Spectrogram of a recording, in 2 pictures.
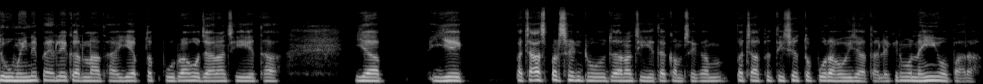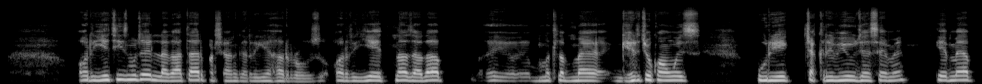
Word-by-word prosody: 2 180 -2 +5
महीने 175 +2 +4
पहले 185 -1 0
करना 170 -2 0
था, 165 +1 -7
ये 165 +2 -1
अब 170 - -2
तक 180 -1 -5
पूरा 175 0 -1
हो 175 0 0
जाना 165 0 -1
चाहिए 165 0 -3
था 160 -1 -4 0.8
या 170 -1 +4 0.6
ये 170 +1 +3 0.6
50% 190 0 +2
हो 170 -1 -2
जाना 170 -1 +1
चाहिए 160 -1 -4
था 170 - 0
कम 160 - -5
से 165 - -6
कम। 160 0 -5 0.2
50% 175 0 -3
तो - - -1
पूरा 175 +1 0
हो 160 0 -1
ही 160 - -1
जाता 150 -1 -5
लेकिन 155 +4 -8
वो 175 - 0
नहीं 170 +2 +3
हो 165 - 0
पा 155 - -7
रहा। 145 -1 -12 0.9
और 195 -1 +1
ये 200 +2 +5
चीज़ 220 +1 +3
मुझे 225 +1 +5
लगातार 180 +1 +3
परेशान 165 -3 -4
कर 155 -1 -8
रही 160 0 -5
है 165 - -2
हर 165 -2 -1
रोज़ 140 +2 -9 0.2
और 170 -2 -1
ये 180 +3 +2
इतना 180 +3 +1
ज़्यादा 175 +3 +4
अ, 195 - +4 1.0
मतलब 175 -1 -1
मैं 175 -1 +3 0.2
घिर 165 +5 +3
चुका 200 0 +4
हूँ 190 0 +4
इस 185 - +2 0.6
पूरी 185 -1 +5
एक 185 - 0 0.2
चक्रव्यूह 185 +1 +3
जैसे 180 +1 +2
में 185 +3 -1 0.3
कि 205 - +1
अब 190 - -1
मैं 200 +1 +4
175 Hz, 200 wpm, -23 LUFS, 165-185 Hz, 1.0 s, 2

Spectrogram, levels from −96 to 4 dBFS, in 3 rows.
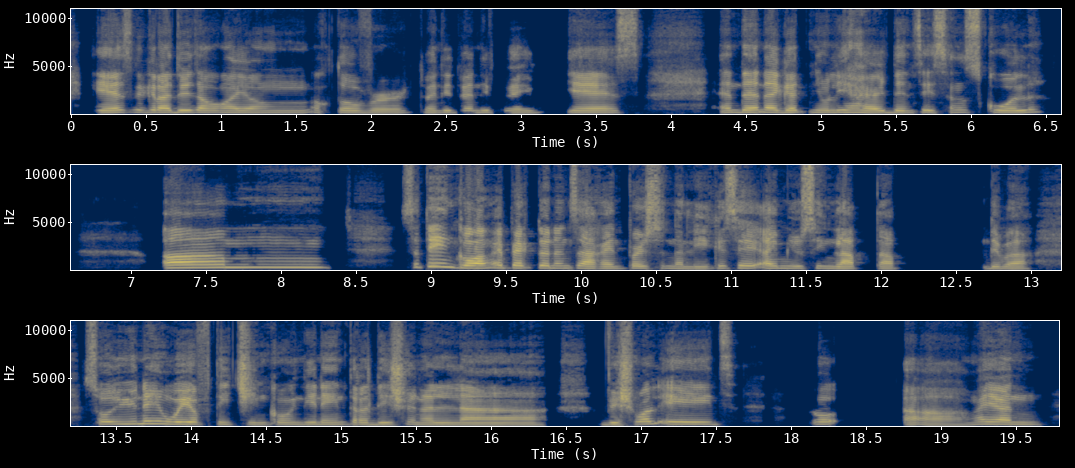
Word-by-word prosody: Yes, 215 +2 +3
ga-graduate 220 -1 +1
ako 215 -1 -3
ngayong 200 0 -6
October, 190 -4 -6
2025. 200 -1 -7 0.2
Yes. 200 -1 +1 0.5
And 220 0 -5
then 225 +1 +4
I 230 - +7
got 220 0 0
newly 220 +1 -4
hired 200 -2 0
din 195 - -2
sa 210 - -2
isang 225 +4 -3
school, 210 0 -1 0.9
um, 310 +1 +4 0.5
sa 340 - -6
tingin 375 -1 +5
ko 275 - +1
ang 240 - +6
epekto 260 -1 +3
nun 245 +1 -3
sa'kin 210 -3 +2
personally 215 -4 -2
kasi, 230 +4 0
I'm 230 -1 0
using 215 0 0
laptop, 195 -1 0 0.6
'di 200 - -5
ba? 185 0 -1 0.3
So, 245 - 0
yun 260 +2 -2
na 285 - +3
yung 260 - -3
way 230 - +8
of 225 - -10
teaching 205 -2 0
ko 210 -1 -6
hindi 210 0 -4
na 215 - 0
yung 220 +1 -11
traditional 200 0 0 0.2
na 185 -1 +4 0.9
visual 245 +7 +3
aids, 225 -2 +1 0.5
o - - -2
oo, 175 -3 -7 0.2
ngayon 225 -3 +2
215 Hz, 150 wpm, -24 LUFS, 200-235 Hz, 0.9 s, way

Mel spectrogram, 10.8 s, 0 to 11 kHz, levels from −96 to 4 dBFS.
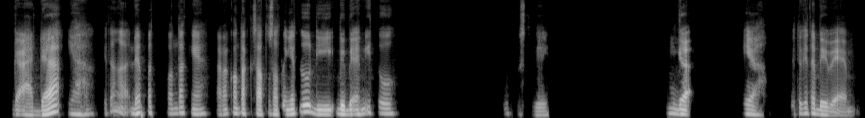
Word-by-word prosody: nggak - - +1 0.2
ada, 120 +6 +8 0.2
ya, 120 0 -4
kita 135 - -10
nggak - - -4
dapet 155 +2 +1
kontaknya 135 -2 -3 0.2
karena 120 +2 -4
kontak 140 -2 +1
satu-satunya, 120 +1 +2
tuh, 185 +3 +5
di 120 -2 +3
BBM 125 0 +3
itu. 140 -3 -4 1.3
Usti. 110 -6 -11 1.5
Enggak, 130 -4 +3 0.7
ya, 120 -5 0 0.4
itu - - -17
kita 145 +1 -1
BBM. 100 -5 -1
125 Hz, 110 wpm, -27 LUFS, 115-140 Hz, 1.5 s, ada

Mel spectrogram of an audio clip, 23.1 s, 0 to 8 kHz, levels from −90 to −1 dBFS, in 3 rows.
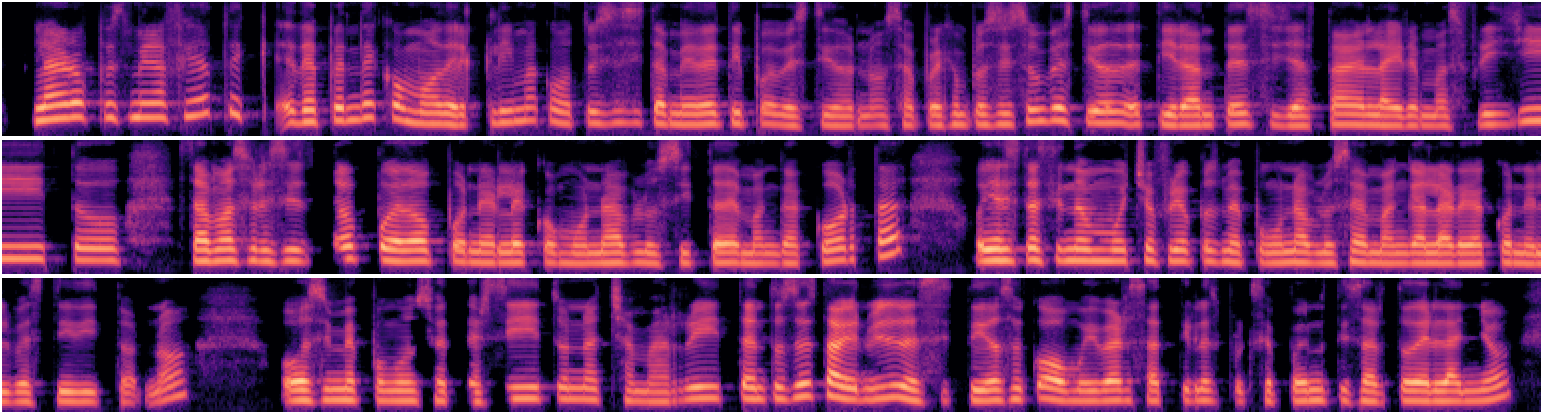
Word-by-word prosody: Claro, 290 +4 +5
pues 300 -1 -6
mira, 305 0 +1
fíjate 355 +4 -5
que - - -5
depende 255 +6 +1
como 220 -9 0
del 180 -2 +2
clima, 220 +6 -4
como 220 -5 -4
tú 210 - -5
dices, 210 +1 -7
y 210 - -11
también 190 -2 +1
del 195 0 +1
tipo 200 0 -5
de 190 - -2
vestido, 170 0 -4
¿no? 165 +1 -9
O - - -9
sea, 175 +1 -7
por 175 - -3
ejemplo, 185 +1 -4
si 190 +1 -4
es 190 - -6
un 230 - 0
vestido 230 -4 +1
de 180 -3 0
tirantes 180 +1 -1
y - - -8
ya 170 - +2
está 180 +3 0
el 180 0 0
aire 170 0 +1
más 165 -1 -7
friito, 230 +3 -2 0.2
está 210 - +4
más 215 0 +2
fresquecito, 210 +3 -2
puedo 205 -2 +5
ponerle 185 -1 +1
como 175 -1 -4
una 180 +1 +1
blusita 175 0 -2
de 180 0 +4
manga 175 0 -3
corta. 225 - 0 0.4
O - - +2
ya, - - +9
si 215 - +6
está 225 +2 +3
haciendo 215 0 +1
mucho 210 +1 -1
frío, 205 +1 0
pues 205 0 -5
me 190 -2 -1
pongo 180 0 -4
una 185 0 +1
blusa 175 +2 -2
de 185 - +2
manga 175 0 0
larga 175 0 +3
con 175 0 -2
el 165 0 -1
vestidito, 165 0 -3
¿no? 225 +9 -5 0.4
O 185 0 +7
si 195 +1 -1
me 190 -1 +2
pongo 180 -1 -2
un 180 - 0
suetercito, 180 +6 -3
una 205 -1 -2
chamarrita. 200 +4 -1
Entonces, 215 +4 +1
también 235 -6 +7
mis 215 +4 +1
vestidos, 185 -2 +1
son 205 - -2
como 205 -4 +5
muy 175 0 -1
versátiles 185 0 0
porque 165 0 -12
se 175 - -4
pueden 175 +1 +1
utilizar 180 -2 -3
todo 180 +2 +4
el 175 0 +5
año, 185 +9 -1
190 Hz, 230 wpm, -23 LUFS, 175-215 Hz, 0.4 s, ya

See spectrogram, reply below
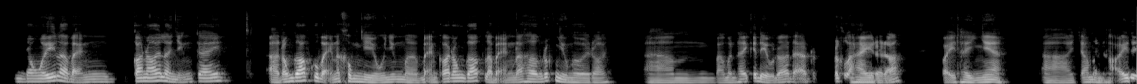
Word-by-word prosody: mình 135 - -5
đồng 135 0 0
ý 150 +4 +6
là 175 -5 +4
bạn 120 +2 -2 0.2
có 150 - +4
nói 155 +2 +5
là 160 -5 +3
những 120 +2 -4
cái, 155 +3 +1 0.4
à, - - 0
đóng 150 - +3
góp 170 +2 +8
của 165 - +5
bạn 120 - +1
nó 135 - +1
không 135 -2 +1
nhiều 105 -4 +1
nhưng 115 +2 -1
mà 95 -3 -2
bạn 105 +1 -3
có 130 +5 +3
đóng 150 +1 +3
góp 155 +2 +3
là - - +2
bạn 100 +1 -3
đã 120 - 0
hơn 125 -1 +2
rất 165 +1 -1
nhiều 130 -8 +2
người 100 -1 0
rồi, 100 +1 -4 0.3
à, 95 0 -6 0.4
và 95 - -7
mình 100 0 -3
thấy 125 - 0
cái - - 0
điều 95 - +1
đó - - 0
đã - - -1
rất - - -12 0.2
rất - - -2
là - - +2
hay 105 -1 +3
rồi 95 -2 0
đó. 95 - 0 0.4
Vậy 105 - -1
thì 105 -2 0
nha, 110 +1 +1 0.3
à, 95 -2 -6
cho 110 - -3
mình 105 -4 -2
hỏi 100 +9 0
đi, 150 - +4
115 Hz, 285 wpm, -23 LUFS, 100-145 Hz, 0.4 s, góp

